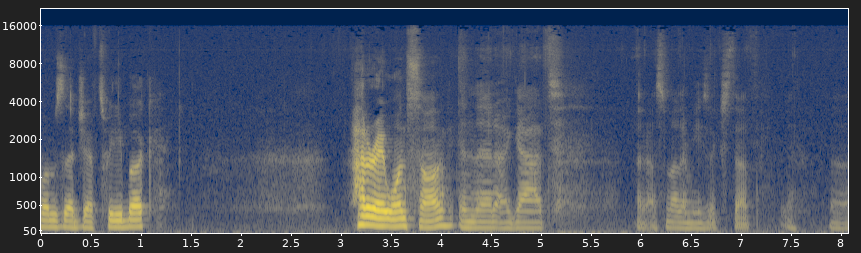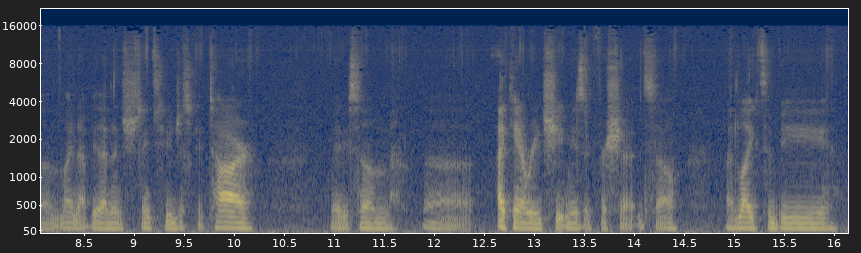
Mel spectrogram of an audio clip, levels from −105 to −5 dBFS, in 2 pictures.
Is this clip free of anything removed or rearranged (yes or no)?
yes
